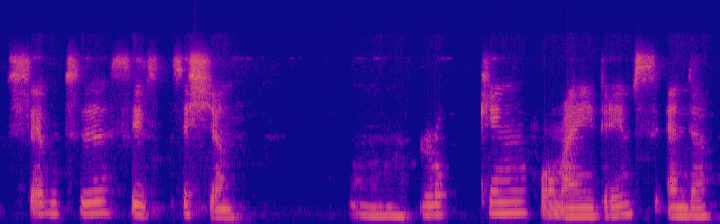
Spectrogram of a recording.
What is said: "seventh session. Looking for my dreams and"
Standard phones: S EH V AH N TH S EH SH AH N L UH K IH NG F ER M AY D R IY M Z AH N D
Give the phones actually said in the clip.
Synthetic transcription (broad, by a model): S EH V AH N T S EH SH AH N L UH K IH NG F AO M AY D R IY M S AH N D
